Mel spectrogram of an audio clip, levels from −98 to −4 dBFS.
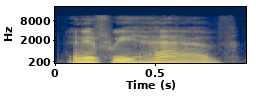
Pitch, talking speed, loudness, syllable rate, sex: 140 Hz, 250 wpm, -17 LUFS, 6.9 syllables/s, male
